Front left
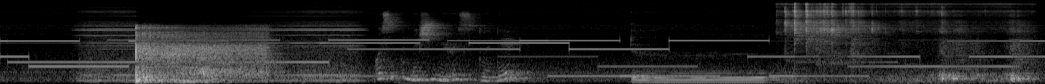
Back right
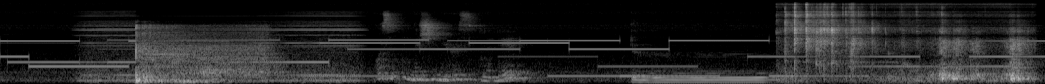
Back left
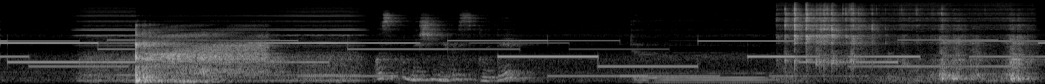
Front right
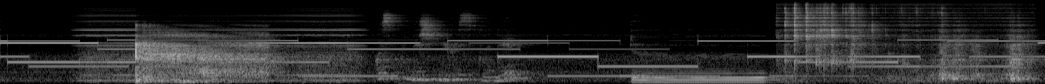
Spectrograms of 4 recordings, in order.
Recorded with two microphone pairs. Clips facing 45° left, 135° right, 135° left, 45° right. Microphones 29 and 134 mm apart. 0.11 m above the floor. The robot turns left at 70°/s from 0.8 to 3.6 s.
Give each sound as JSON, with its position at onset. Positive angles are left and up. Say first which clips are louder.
{"t": 1.4, "sound": "an explosion", "louder": "front left 6 dB, back left 3 dB", "azimuth_deg": 85, "distance_m": 1.0}
{"t": 3.7, "sound": "a woman speaking", "louder": "front left 1 dB, back left 5 dB", "azimuth_deg": 80, "distance_m": 4.5}
{"t": 6.3, "sound": "singing", "louder": "even, front right 3 dB", "azimuth_deg": -30, "distance_m": 1.4}
{"t": 7.8, "sound": "chewing", "louder": "back right 7 dB, back left 1 dB", "azimuth_deg": -135, "distance_m": 0.5}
